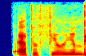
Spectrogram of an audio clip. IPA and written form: ˌɛpɪˈθiːliəm (Epithelium)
